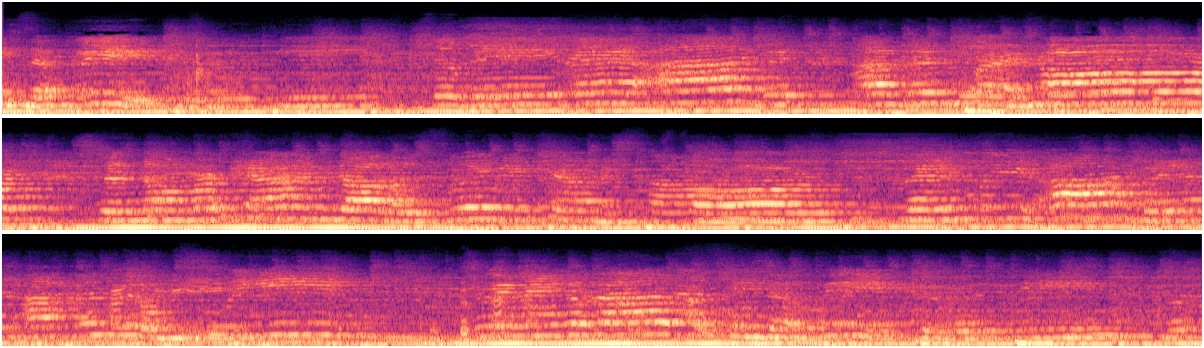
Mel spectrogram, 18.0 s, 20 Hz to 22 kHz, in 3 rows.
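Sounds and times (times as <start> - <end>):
girl singing into a microphone: 0.0 - 18.0
recorded backing music with bass: 0.0 - 18.0.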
